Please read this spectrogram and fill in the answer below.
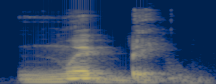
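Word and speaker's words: nueve: escreve assim Nub Nub a letra V ela vai soar b de bola nós Já estudamos isso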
